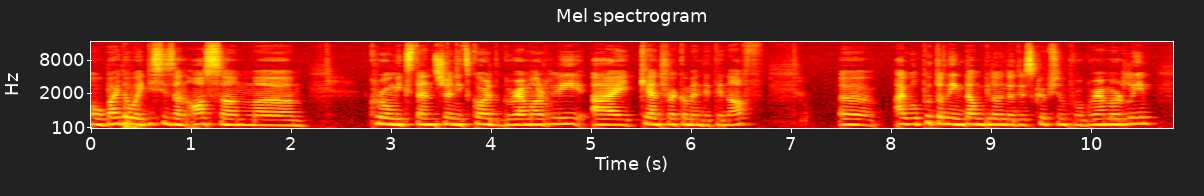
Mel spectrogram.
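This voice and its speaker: Somewhat breathy, a woman speaks with a Hungarian accent. Her intonation is monotone and flat, at a moderate pace. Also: medium pitch for a woman. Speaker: online seller and tutorial creator. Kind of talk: tutorial.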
